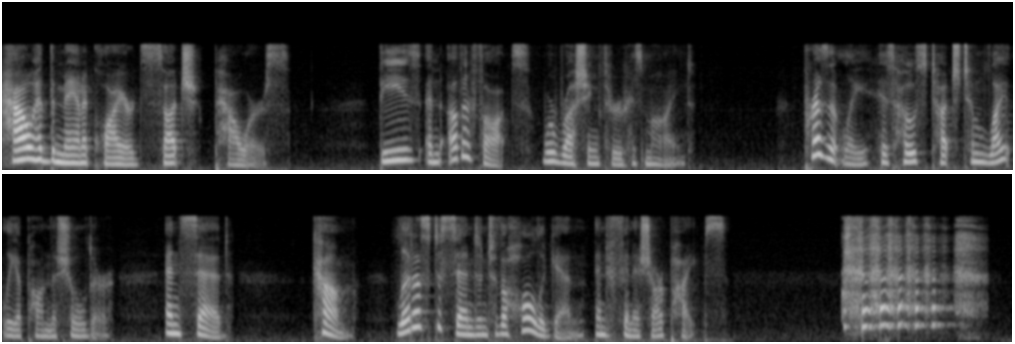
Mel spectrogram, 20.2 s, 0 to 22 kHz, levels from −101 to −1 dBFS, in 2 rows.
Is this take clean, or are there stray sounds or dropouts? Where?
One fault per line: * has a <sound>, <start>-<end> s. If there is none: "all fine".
* has a laugh, 18.5-20.0 s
